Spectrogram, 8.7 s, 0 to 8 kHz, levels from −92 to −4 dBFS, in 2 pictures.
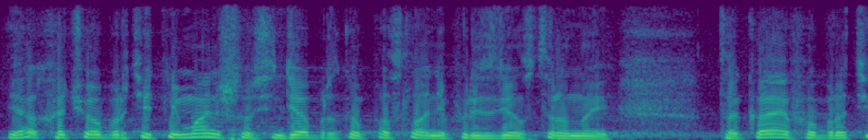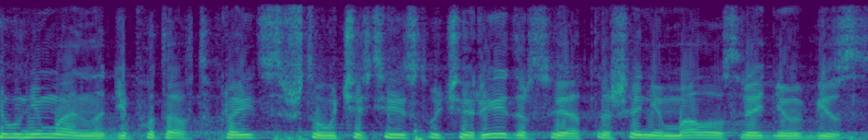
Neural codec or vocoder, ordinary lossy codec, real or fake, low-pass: none; none; real; none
